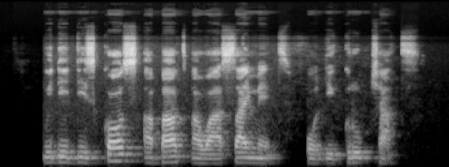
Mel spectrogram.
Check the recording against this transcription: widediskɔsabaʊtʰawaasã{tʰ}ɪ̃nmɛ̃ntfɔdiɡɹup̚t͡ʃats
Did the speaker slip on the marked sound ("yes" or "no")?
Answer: yes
